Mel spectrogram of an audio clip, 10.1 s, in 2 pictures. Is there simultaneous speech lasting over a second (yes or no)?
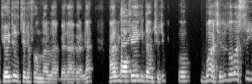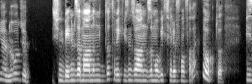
no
